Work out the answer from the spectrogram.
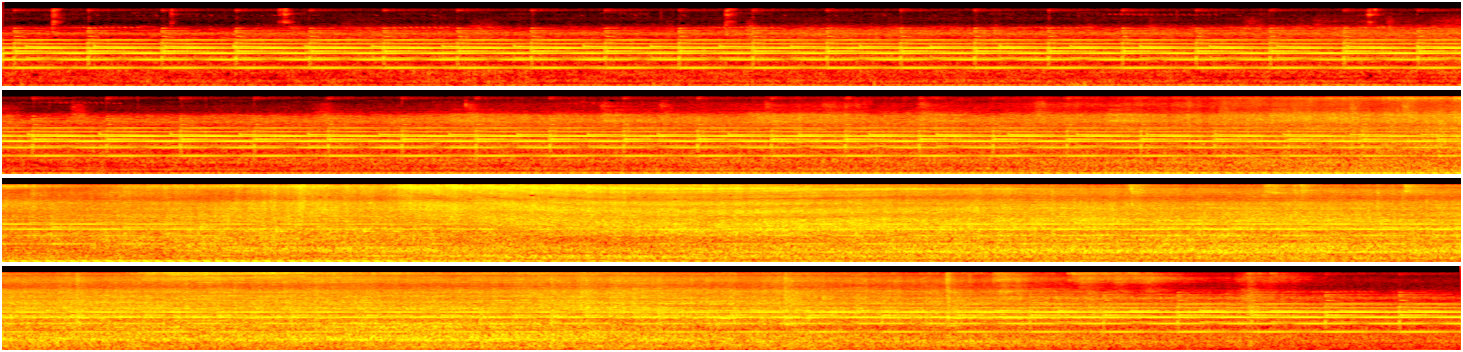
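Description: Railroad crossing bell ringing steadily as a Metra commuter train approaches and passes. The train grows louder to a peak about halfway through, then the cars go by with steady wheel-on-rail noise that eases off near the end.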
